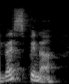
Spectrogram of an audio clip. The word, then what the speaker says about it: Despina: And thank you for saying my name correctly, Despina, which is the Greek way of saying it, isn't it? It is the Greek way, yes.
